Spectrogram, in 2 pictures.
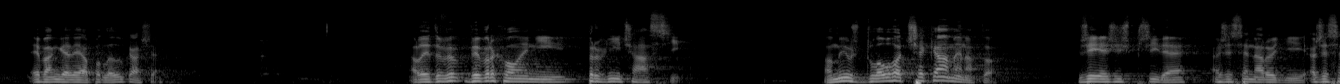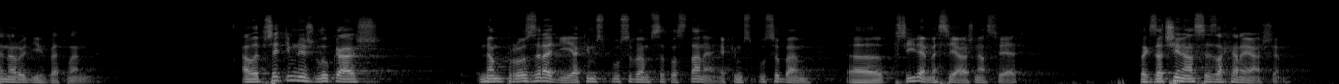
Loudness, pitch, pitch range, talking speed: -37 LUFS, 120 Hz, 105-135 Hz, 115 wpm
